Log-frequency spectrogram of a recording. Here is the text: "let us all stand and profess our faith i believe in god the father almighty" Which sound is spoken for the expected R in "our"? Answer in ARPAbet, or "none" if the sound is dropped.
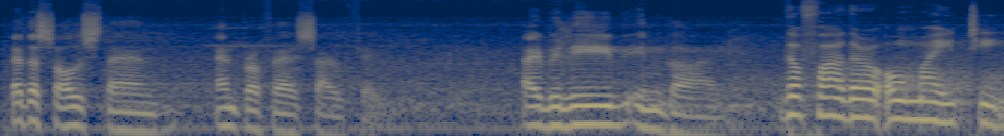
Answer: W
